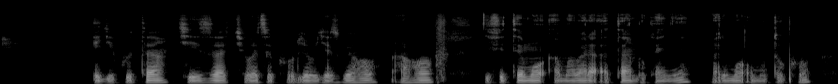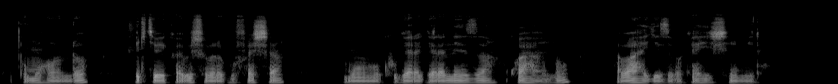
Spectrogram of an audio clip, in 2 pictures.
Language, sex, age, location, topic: Kinyarwanda, male, 18-24, Nyagatare, education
